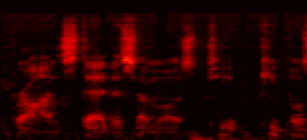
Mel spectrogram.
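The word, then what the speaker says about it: Brønsted: with the line and it's Norwegian letter it's when you pronounce it's kind of like between an O and an ESO bronsted-lowry but I just say bronsted is all most people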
